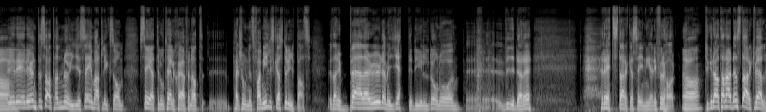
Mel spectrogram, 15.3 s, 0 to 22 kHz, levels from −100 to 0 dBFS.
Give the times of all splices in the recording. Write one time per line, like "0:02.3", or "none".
0:09.3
